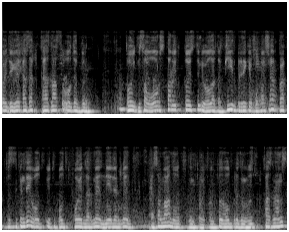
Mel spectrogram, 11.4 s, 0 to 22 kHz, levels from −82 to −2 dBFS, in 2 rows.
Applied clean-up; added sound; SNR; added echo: neural separator model SepFormer DNS4.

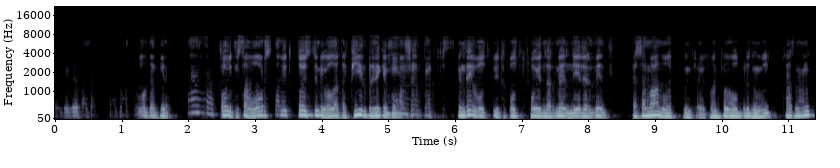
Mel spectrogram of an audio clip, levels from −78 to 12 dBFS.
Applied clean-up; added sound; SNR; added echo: neural mask model DeepFilterNet 3.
